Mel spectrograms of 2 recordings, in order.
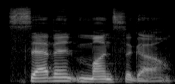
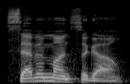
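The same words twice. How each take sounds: First: "Seven months ago" slowed right down, word by word; slow, deliberate "Seven months ago"; pointed repetition. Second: Said in the usual way. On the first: Real, not acted. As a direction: spell out "Seven months ago" slowly for emphasis. Repeating the date for emphasis.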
